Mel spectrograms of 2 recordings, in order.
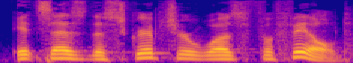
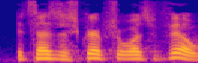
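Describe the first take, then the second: First: Measured reading, giving each word room; slow, deliberate reading. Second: Said in the usual way. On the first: Shown as a demonstration. Preacher telling listeners to reread the verse slower, deliberate reading. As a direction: read the verse slowly and evenly. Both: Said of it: "slower. Take a deep breath".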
